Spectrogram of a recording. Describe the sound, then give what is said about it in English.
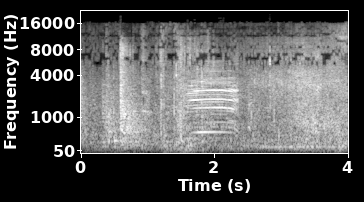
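Thuds and knocking as two men struggle to open doors, then a single drawn-out cow moo as the cow hops out. Steady background noise continues underneath as the animal moves. “Jake and Amos struggle to open the doors for a cow to run out. It finally opens and the cow hops out.”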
